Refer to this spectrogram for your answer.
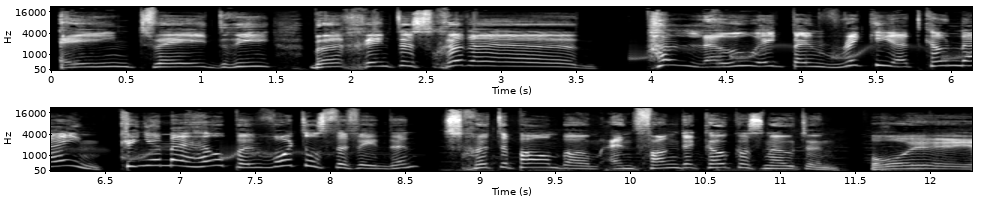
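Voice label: Dutch, toys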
